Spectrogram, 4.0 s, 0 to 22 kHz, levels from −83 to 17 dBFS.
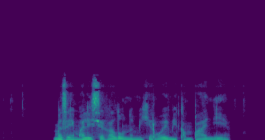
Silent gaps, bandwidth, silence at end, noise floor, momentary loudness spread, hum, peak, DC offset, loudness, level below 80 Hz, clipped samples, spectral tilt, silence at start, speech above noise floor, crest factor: none; 10.5 kHz; 0.55 s; -71 dBFS; 12 LU; none; -10 dBFS; under 0.1%; -28 LUFS; -68 dBFS; under 0.1%; -4 dB/octave; 0.8 s; 42 dB; 18 dB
